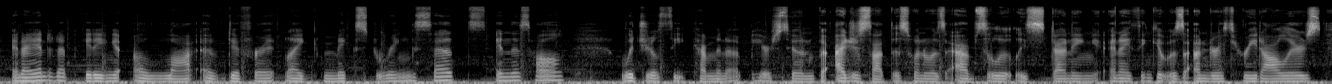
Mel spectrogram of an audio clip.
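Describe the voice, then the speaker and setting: A woman's voice: a bass voice, vocal fry. A young woman hosting a nail supply haul, chatty and enthusiastic, a little stuffy from a cold. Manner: chatty, enthusiastic, filler-heavy. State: stuffy, getting over a cold. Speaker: nail channel host. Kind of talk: casual haul review to camera.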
